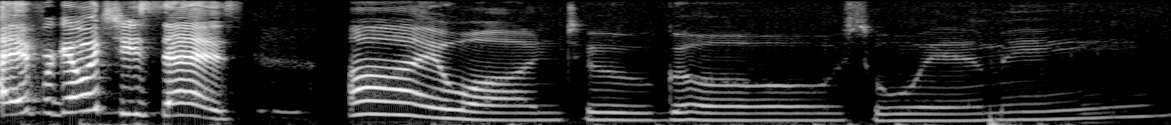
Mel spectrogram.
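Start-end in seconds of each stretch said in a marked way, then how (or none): 1.7-5.8 soft, very slow whale voice, every word stretched. Asked by a host to do the whale voice from Finding Nemo, in Dory's whale voice. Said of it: "Can you do the whale voice?".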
